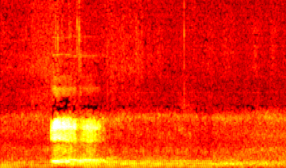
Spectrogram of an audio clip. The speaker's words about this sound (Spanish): Se escucha bien, a vos te molesta el ruido, a nosotros okay. No. Es que escuchamos los autos, los motores, pero tu voz está.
